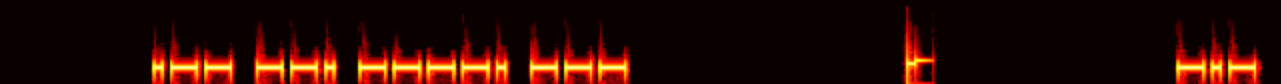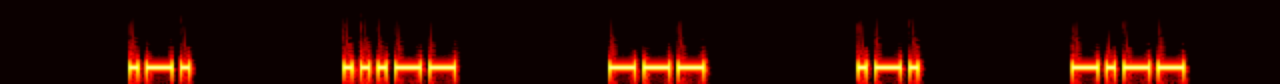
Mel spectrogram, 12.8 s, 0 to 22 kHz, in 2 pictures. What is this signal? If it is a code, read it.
Morse code, heard as a keyed tone, about 28 wpm, spaced as for 13 wpm, 700 Hz. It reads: WG9O KR3ORY
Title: USA Call Signs - 6x Character Spacing - 28wpm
